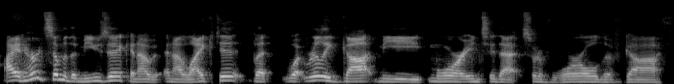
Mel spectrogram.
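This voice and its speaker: A man's voice: medium pitch, moderate pace, fairly bright tone. A man in his thirties from Georgia in the United States, a musician talking loosely in an interview, with many fillers and restarts. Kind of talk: casual interview chat.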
